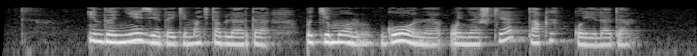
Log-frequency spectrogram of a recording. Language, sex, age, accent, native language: Uzbek, female, under 19, Toshkent shahri, Uzbek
